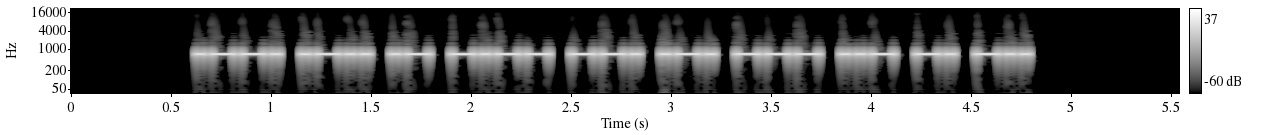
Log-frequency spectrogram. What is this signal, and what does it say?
Morse code, heard as a keyed tone, about 32 wpm, 700 Hz. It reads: PLAYGROUND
